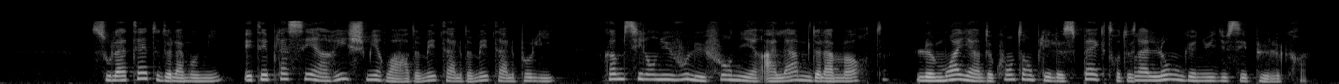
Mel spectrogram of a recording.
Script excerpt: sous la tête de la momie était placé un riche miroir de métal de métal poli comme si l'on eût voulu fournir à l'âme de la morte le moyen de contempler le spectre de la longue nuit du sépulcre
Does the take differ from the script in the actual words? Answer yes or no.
no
